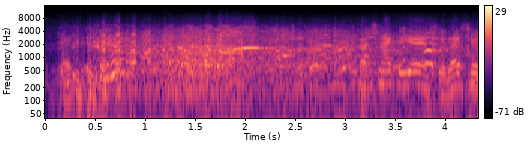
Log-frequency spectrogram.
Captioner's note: laughter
